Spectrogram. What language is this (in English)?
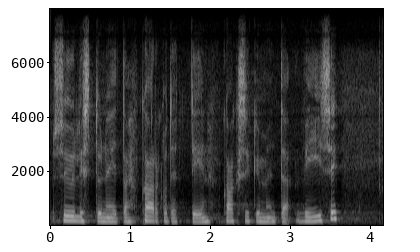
Finnish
